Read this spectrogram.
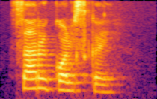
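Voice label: "сарыкольскӧй", Komi, female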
